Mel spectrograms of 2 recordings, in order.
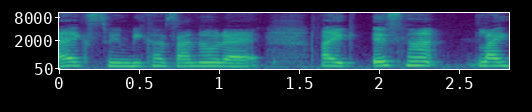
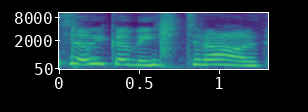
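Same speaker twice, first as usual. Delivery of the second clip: put-on slow, higher kid voice on "strong"; proud little student; 4 semitones higher than usual. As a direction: imitate a small child's drawn-out, proud answer. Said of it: "I said".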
